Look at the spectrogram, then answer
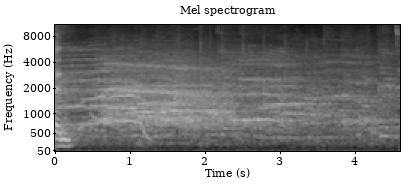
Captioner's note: audience cheering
